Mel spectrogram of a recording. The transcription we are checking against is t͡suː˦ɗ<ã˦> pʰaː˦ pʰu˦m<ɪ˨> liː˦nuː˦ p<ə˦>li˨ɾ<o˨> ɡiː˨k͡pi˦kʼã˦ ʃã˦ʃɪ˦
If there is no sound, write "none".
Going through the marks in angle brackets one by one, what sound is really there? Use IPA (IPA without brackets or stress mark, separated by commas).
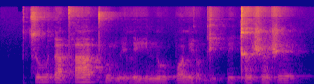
a˦, i˨, ɔ˦, o˨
